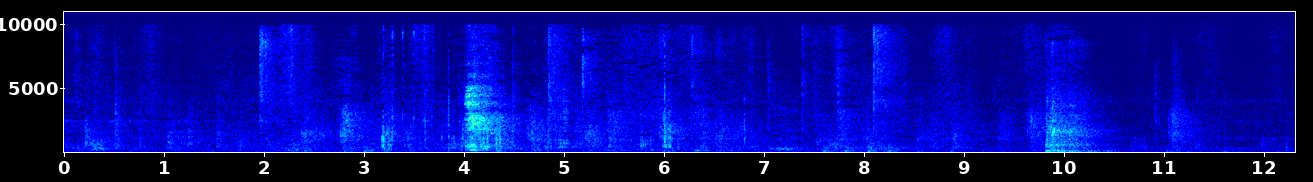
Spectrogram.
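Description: A man speaks calmly to an audience in a large room.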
